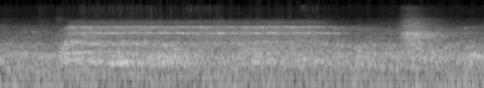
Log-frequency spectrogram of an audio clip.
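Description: A crowd cheers as a race begins.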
